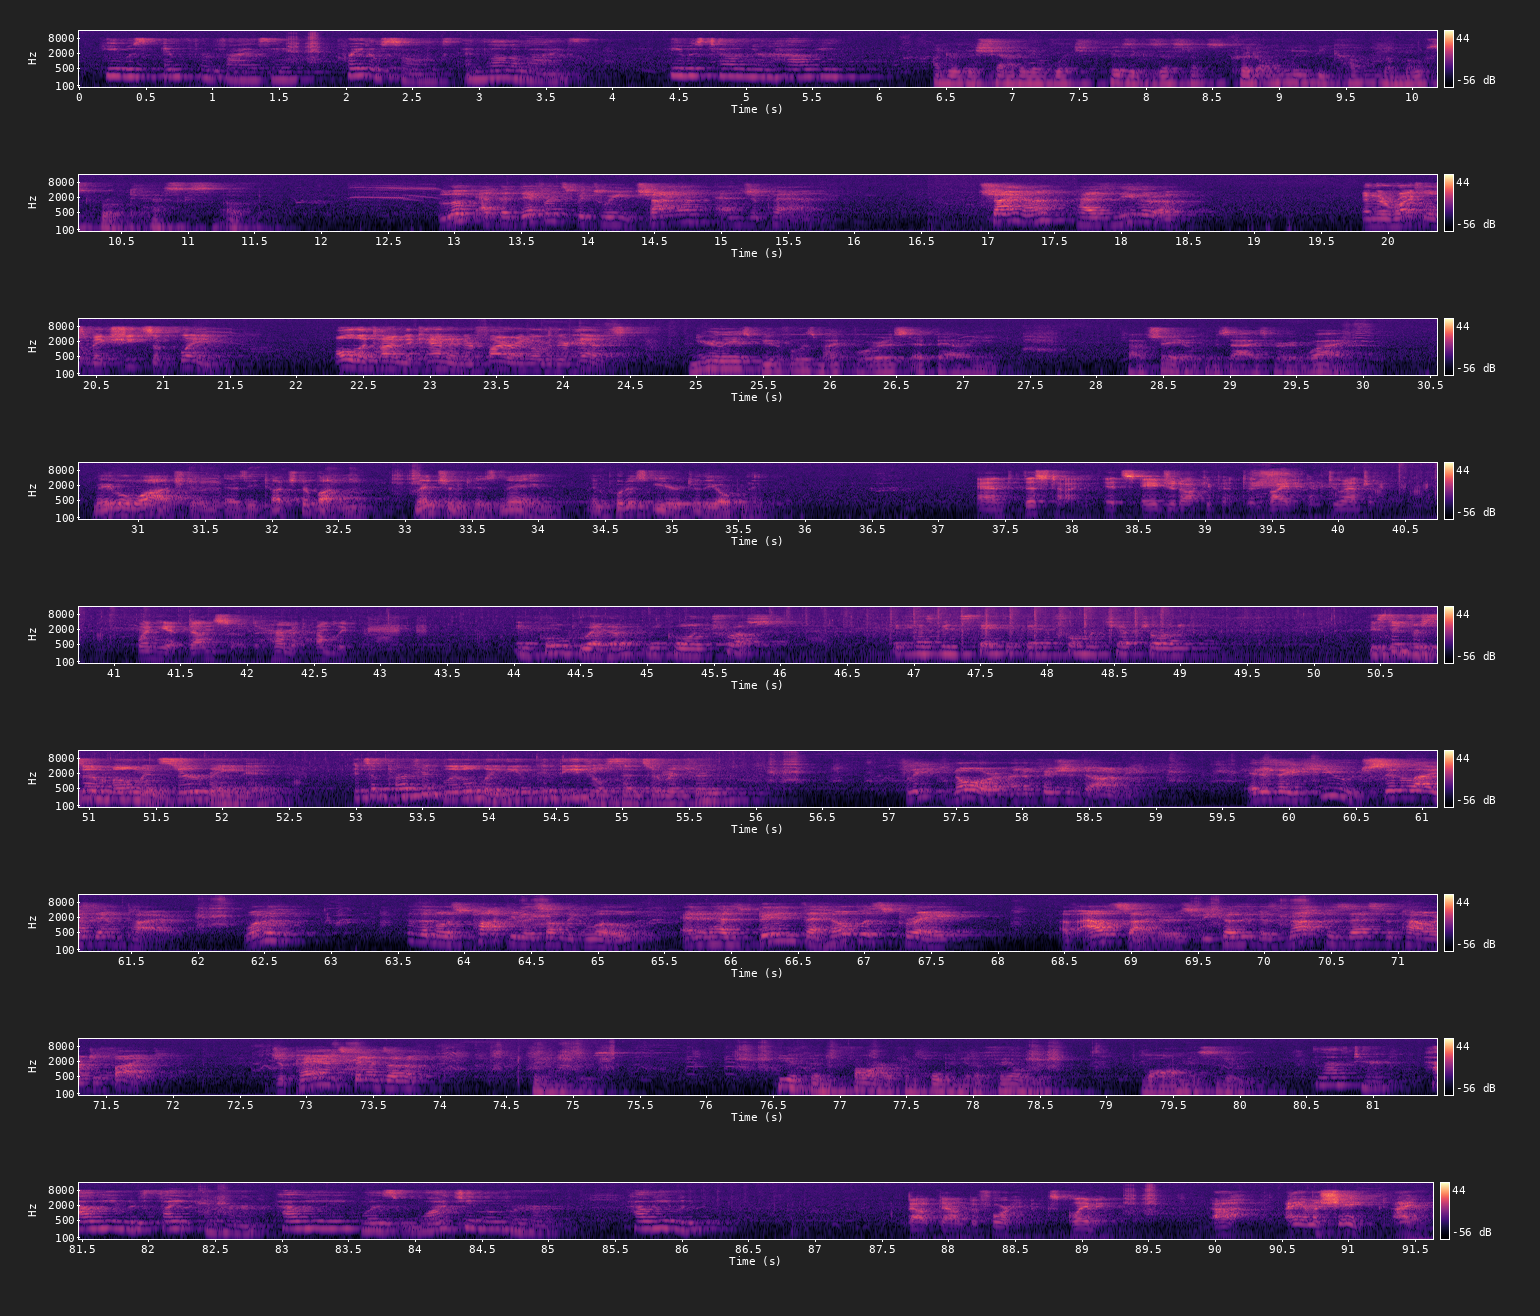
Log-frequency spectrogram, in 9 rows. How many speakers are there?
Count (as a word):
nine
